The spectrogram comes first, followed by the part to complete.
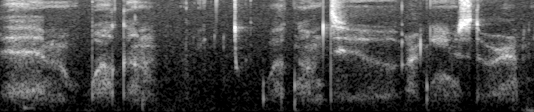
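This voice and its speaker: Someone whispers over noticeable background noise. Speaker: ASMR creator. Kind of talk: ASMR roleplay as a game store employee. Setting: ASMR recording with tapping and controller sounds. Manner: friendly, hesitant, with filler words.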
